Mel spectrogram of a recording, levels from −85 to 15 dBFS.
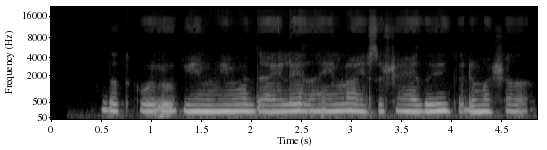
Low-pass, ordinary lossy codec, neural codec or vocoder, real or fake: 19.8 kHz; Opus, 16 kbps; vocoder, 44.1 kHz, 128 mel bands every 512 samples, BigVGAN v2; fake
